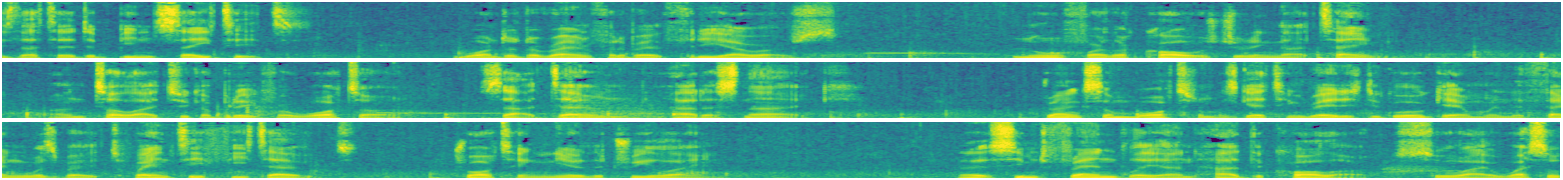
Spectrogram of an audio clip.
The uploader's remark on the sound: 5 Forest Ranger Stories with Forest Sound Effects. Told in the woods at night.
